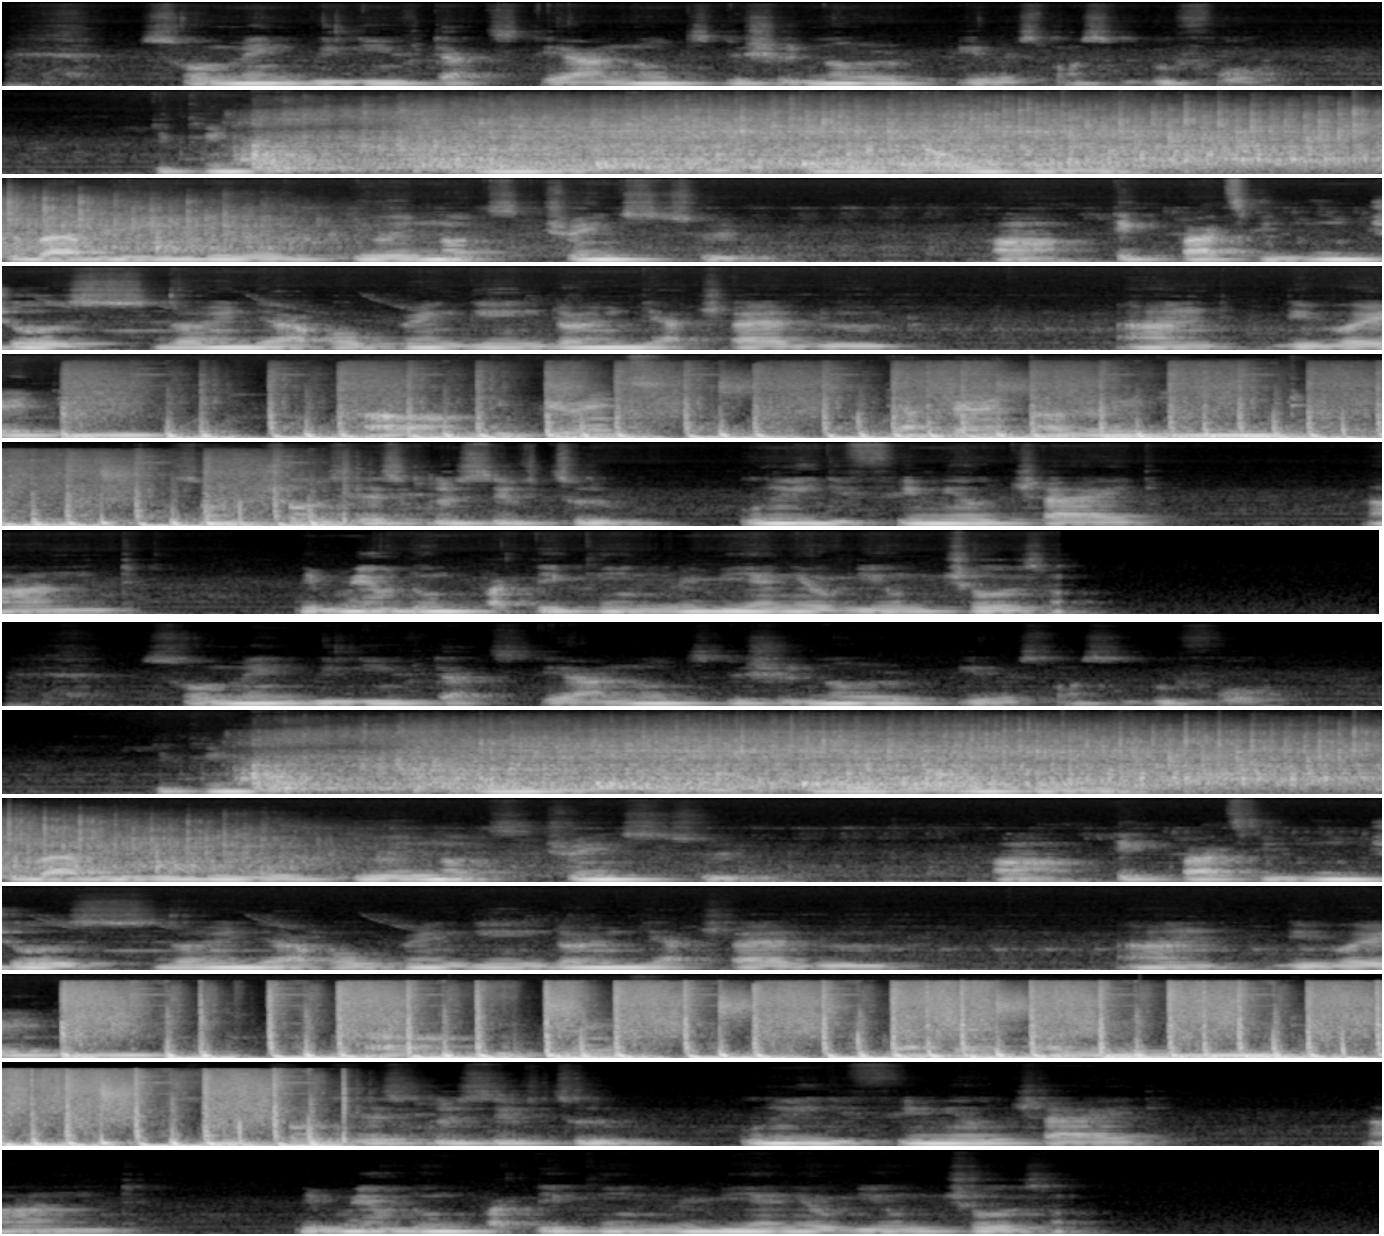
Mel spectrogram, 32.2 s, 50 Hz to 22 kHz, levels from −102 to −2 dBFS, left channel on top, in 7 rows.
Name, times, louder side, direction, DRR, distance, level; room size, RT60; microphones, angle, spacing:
voice 1, 0.0-4.2 5.1-5.6 6.2-8.5 9.2-11.8 12.5-16.8 17.5-19.0 19.6-20.6 21.3-22.8 23.6-25.2 25.5-26.8 27.5-28.0 28.6-31.1, left 1 dB, 45° left, 1.2 m, -29 dB
Bird, 5.3-10.8 11.7-11.8 12.2-12.3 13.1-13.2 14.1-14.2 15.1-15.2, left 1 dB, 10° left, 3.5 m, -30 dB
sound 1, 18.6-24.1, right 4 dB, 55° right, 0.5 m, -21 dB
15.0 x 5.1 x 5.4 m
head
